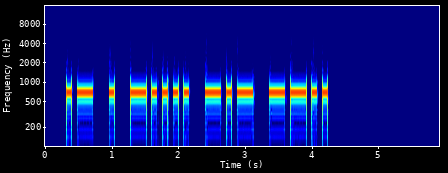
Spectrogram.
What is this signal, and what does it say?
Morse code, heard as a keyed tone, about 15 wpm, 700 Hz. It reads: AE6KZ
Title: USA Call Signs - 5 Characters - Repeated 2x - 15wpm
